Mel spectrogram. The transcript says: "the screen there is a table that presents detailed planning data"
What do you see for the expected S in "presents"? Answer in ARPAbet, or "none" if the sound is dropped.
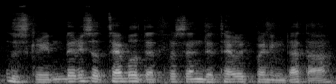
none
